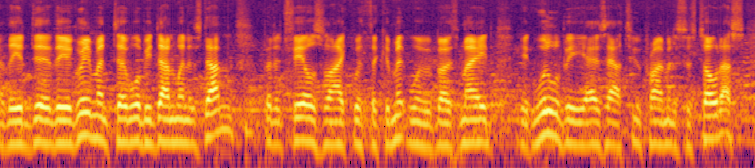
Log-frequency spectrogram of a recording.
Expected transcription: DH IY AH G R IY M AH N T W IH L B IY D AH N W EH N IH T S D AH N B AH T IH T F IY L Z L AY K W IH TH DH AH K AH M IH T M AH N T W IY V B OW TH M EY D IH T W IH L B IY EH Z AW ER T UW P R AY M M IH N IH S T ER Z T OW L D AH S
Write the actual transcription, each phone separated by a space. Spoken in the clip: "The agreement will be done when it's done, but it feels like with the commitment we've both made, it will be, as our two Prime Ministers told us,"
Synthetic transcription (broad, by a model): DH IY AH G R IY M AH N T W IH L B IY D AH N W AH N IH T S D AH N B AH T IH T F IY L Z L AY K W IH DH AH K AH M IH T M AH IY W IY B OW TH M EY D IH T W IH L B IY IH Z AW ER T UW P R AY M M IH N IH S T ER Z T OW L D AH S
